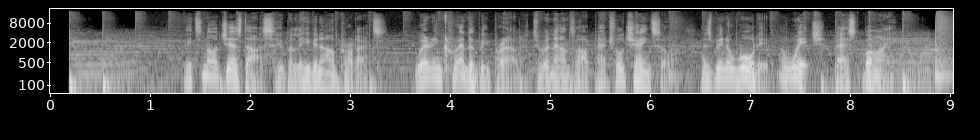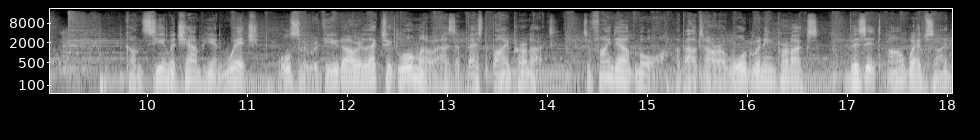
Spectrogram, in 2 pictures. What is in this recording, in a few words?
On hold messages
